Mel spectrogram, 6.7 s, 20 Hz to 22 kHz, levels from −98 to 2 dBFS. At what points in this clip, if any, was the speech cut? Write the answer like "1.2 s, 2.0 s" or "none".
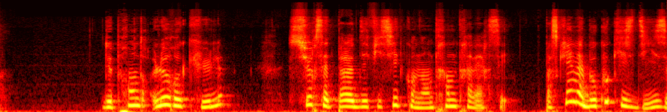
none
